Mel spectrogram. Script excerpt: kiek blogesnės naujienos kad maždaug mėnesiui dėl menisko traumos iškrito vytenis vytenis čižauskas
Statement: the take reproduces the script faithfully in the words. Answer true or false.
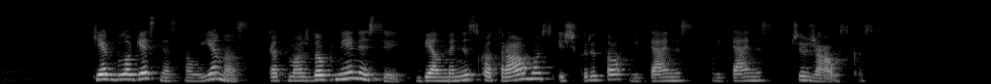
true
